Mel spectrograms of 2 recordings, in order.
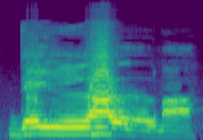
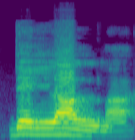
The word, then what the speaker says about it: dell'alma: But now we have a printed double L, and once again, I have to do double L 2 times in a row. Dell'alma, right? Now that's exaggerated. Dell'alma is how you say it fast, right? But you notice that both of those L's were held in phonation.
